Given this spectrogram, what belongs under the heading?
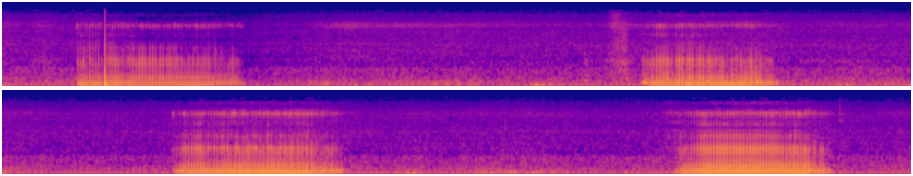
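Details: Roxie, a Shar-Pei dog, snores loudly with rattling snores while asleep, four breaths about three seconds apart; she slept all day.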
